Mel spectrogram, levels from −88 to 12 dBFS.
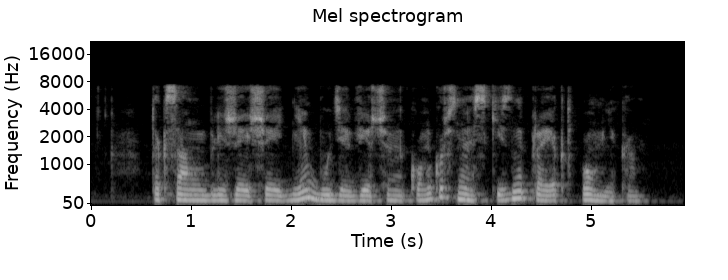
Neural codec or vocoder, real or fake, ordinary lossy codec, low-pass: none; real; MP3, 64 kbps; 7.2 kHz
